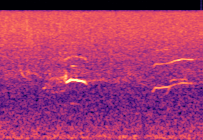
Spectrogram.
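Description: A few faint, rising whistled calls of far eastern curlews, starting about half a second in, over a low steady background rumble.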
